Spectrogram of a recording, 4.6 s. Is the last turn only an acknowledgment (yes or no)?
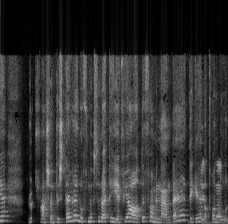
no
